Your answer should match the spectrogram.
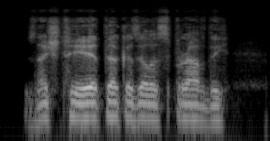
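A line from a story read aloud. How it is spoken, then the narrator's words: Muttered to himself. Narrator (Russian): пробормотал самому себе Ланселот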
